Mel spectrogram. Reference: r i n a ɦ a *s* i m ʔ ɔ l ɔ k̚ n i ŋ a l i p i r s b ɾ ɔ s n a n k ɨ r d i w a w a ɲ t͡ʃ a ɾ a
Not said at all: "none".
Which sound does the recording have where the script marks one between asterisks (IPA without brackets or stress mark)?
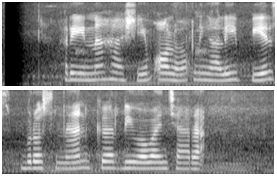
ʃ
